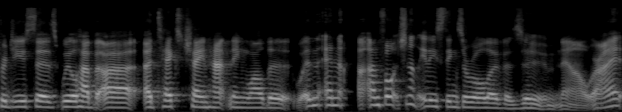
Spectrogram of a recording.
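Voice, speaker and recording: Speaking with an Australian accent at a moderate pace, a woman with a fairly low pitch uses lively intonation against a quiet background. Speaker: TV director. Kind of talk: interview.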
